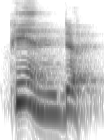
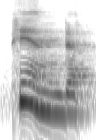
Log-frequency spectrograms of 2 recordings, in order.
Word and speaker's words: pinned: pinned the material yesterday now in this verb the pronunciation is D pinned pinned and future I will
